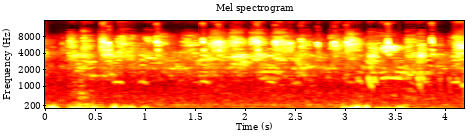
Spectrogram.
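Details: Finches playing together fill the air with bright, high-pitched tweets and short twittering bursts, tightly overlapping, with brief low thumps near the start and again toward the end.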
